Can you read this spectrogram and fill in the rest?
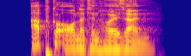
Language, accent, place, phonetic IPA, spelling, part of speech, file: German, Germany, Berlin, [ˈapɡəʔɔʁdnətn̩ˌhɔɪ̯zɐn], Abgeordnetenhäusern, noun, De-Abgeordnetenhäusern.ogg
- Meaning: dative plural of Abgeordnetenhaus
